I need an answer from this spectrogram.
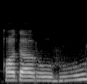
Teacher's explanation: قدرہ میں را مفخم پڑھی جائے گی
